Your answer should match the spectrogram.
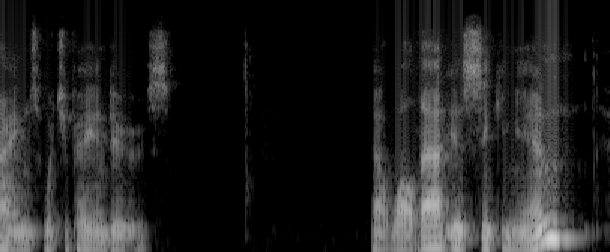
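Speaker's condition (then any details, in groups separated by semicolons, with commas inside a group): No condition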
